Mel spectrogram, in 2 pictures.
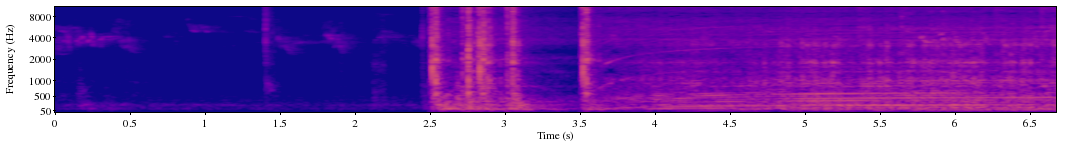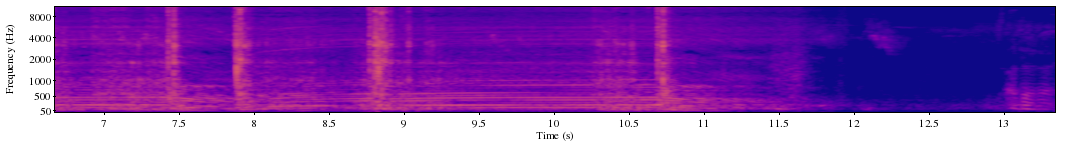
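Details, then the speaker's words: Bobcat T2556 telehandler that won't start, starter motor removed and bench-tested, also tried without the solenoid: about nine seconds of wavering, dragging whir with a few clunks; starter sounds sluggish, struggling, headed for rewinding and repair. "that sounds like it's struggling to me really does"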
